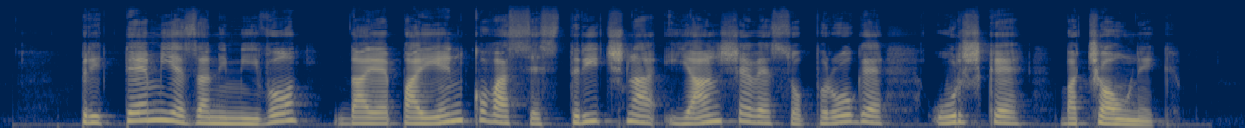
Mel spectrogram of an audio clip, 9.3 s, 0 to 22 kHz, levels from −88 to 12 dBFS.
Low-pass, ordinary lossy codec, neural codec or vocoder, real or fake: 19.8 kHz; none; none; real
